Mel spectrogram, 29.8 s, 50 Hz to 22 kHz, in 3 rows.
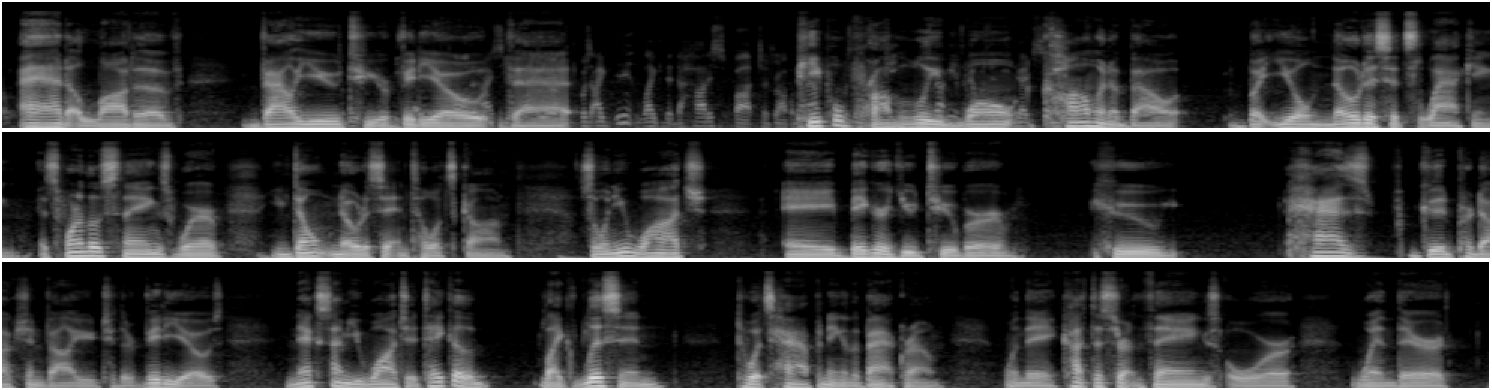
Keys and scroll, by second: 2.1 space, 3.5 s, 5.4-9.9 typing, 11.5-14.0 typing, 15.1-16.1 typing, 20.9-21.7 typing.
